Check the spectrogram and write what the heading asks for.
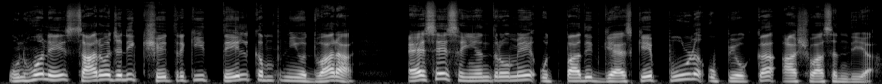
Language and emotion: Hindi, neutral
